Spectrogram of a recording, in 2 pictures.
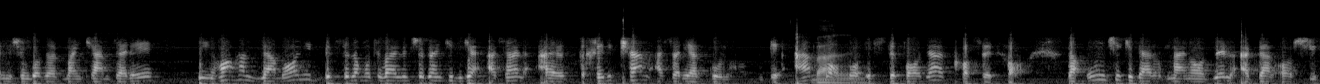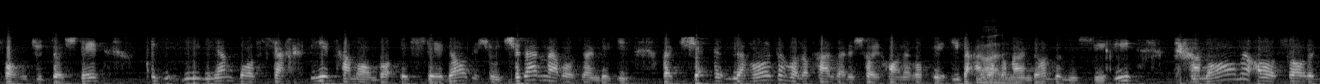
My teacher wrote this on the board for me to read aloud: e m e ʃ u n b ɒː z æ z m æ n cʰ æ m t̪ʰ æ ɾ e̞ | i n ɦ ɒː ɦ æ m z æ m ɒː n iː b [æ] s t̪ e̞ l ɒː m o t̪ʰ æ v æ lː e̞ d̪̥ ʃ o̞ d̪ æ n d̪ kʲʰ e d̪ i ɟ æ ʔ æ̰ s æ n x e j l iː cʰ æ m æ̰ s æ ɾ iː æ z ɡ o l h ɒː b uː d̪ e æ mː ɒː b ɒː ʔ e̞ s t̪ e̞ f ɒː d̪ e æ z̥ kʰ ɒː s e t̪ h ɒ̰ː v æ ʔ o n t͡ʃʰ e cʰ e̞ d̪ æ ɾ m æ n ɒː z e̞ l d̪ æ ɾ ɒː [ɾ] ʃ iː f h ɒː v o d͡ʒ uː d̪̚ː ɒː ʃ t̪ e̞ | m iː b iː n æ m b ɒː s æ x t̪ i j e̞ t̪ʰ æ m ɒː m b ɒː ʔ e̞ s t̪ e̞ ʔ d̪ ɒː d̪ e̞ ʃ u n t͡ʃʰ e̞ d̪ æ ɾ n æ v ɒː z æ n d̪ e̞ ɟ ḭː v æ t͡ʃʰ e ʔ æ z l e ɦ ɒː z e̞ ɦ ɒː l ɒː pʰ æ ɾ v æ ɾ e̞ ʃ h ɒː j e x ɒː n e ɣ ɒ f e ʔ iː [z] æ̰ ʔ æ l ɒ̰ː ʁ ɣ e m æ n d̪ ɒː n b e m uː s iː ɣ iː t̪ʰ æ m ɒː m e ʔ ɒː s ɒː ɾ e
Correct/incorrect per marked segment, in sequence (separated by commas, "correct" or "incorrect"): incorrect, correct, incorrect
